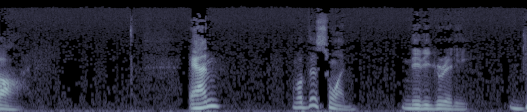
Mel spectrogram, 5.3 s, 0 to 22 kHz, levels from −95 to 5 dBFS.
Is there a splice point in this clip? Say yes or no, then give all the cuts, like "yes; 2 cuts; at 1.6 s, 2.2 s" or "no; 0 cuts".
no; 0 cuts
